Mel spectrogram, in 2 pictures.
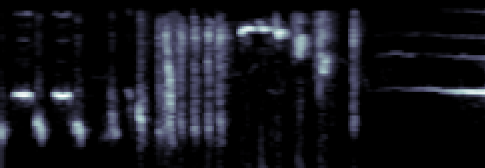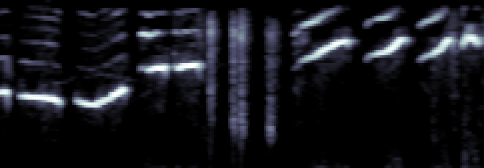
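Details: Medan-type White-rumped shama singing 'gacor': clicks and short whistles, a long level whistle falling into a low slurred note, then high rising whistled phrases.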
